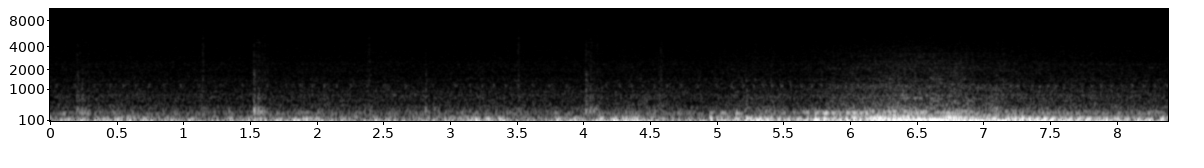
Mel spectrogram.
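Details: 2001 Subaru Impreza L 2.2 (EJ22E), manual, 155k miles: a low, lumpy idle with dropped pulses, cylinders 1 and 3 misfiring. Plugs, wires, coil pack and fuel filter replaced without a fix; a dropped valve guide was holding the exhaust valve open.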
